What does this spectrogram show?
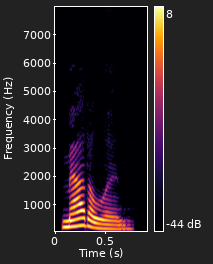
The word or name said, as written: Madelaine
